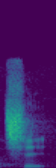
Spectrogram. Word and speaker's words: Qi: We call that this standard we call that is a QI you can pronounce like a chi and the first drawback is they have very short charging distance.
